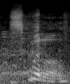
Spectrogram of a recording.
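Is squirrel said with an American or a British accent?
British. It is said with a British accent. The speaker calls it right. "the proper way to say squirrel is squiddle"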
